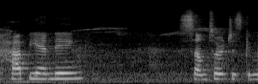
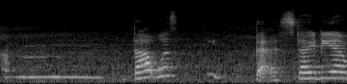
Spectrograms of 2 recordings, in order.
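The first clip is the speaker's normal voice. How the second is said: higher, lightly sarcastic; mock sarcasm; 9 semitones higher, 4 dB quieter, slower than usual. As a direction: say it with a wry fake cheer. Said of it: "we're like".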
